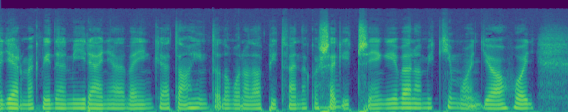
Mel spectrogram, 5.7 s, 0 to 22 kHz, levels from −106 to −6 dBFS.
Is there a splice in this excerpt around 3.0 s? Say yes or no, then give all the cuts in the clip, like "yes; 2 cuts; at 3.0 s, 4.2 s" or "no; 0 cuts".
no; 0 cuts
